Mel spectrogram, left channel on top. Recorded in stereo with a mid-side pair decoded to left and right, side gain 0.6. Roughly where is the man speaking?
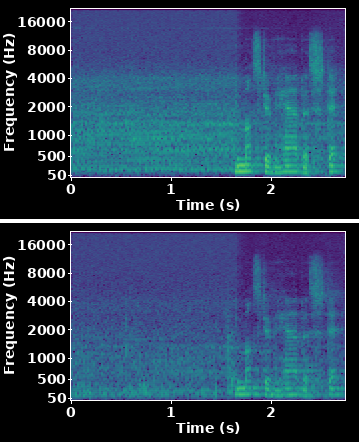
Ahead left.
